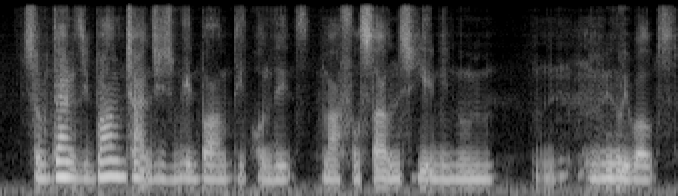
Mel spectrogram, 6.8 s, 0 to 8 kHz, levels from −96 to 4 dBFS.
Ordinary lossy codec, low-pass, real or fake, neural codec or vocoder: none; 7.2 kHz; fake; autoencoder, 22.05 kHz, a latent of 192 numbers a frame, VITS, trained on many speakers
